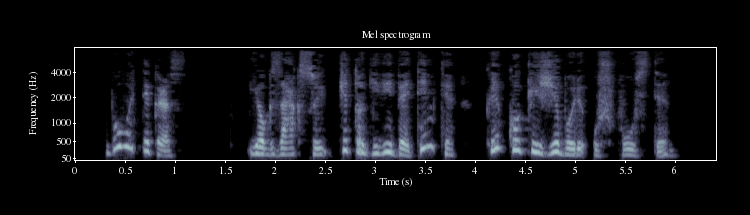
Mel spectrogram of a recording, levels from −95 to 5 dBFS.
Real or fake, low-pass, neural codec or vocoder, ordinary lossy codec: real; 7.2 kHz; none; MP3, 32 kbps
